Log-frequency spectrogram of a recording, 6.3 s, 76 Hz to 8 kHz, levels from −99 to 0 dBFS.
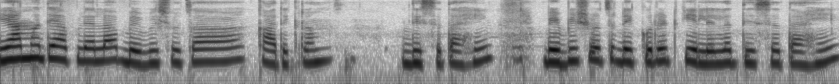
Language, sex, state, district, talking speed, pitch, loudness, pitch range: Marathi, female, Maharashtra, Pune, 150 wpm, 260 Hz, -17 LUFS, 245-280 Hz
